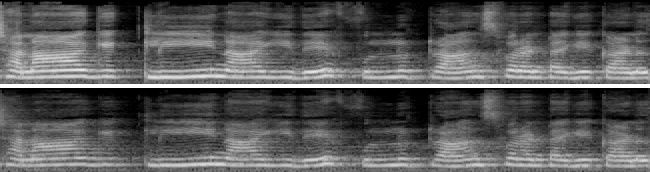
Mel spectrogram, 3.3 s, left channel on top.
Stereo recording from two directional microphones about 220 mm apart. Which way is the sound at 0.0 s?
50° left (ahead or behind).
